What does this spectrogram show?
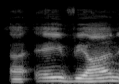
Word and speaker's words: Avion: So and I'm pronouncing it right. Avion, is that right?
